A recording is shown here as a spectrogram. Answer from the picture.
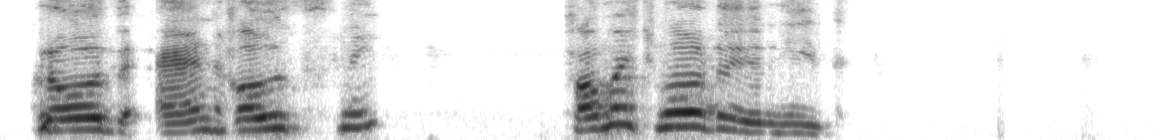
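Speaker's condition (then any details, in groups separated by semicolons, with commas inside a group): Cerebral palsy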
